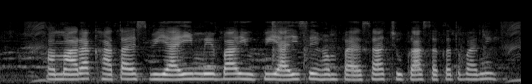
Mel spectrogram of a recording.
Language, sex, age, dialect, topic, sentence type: Bhojpuri, female, 25-30, Western, banking, question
